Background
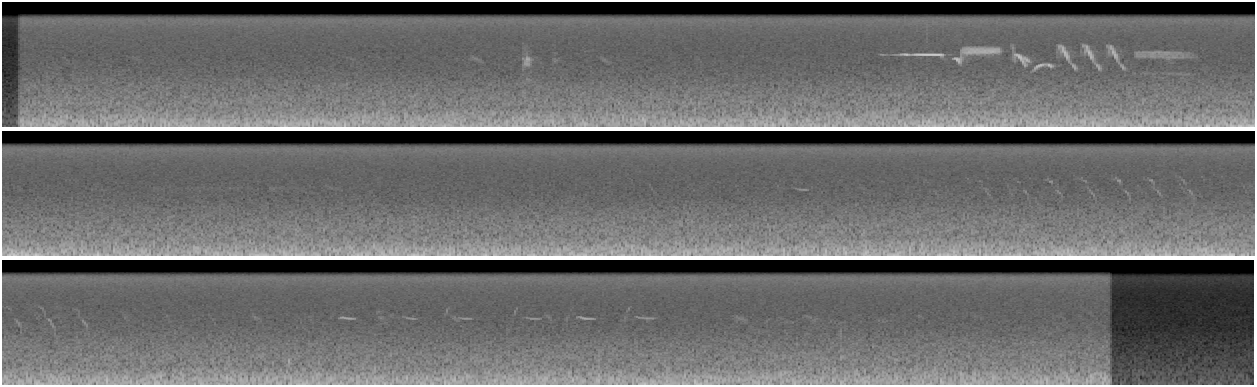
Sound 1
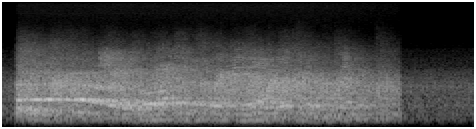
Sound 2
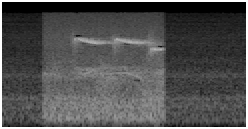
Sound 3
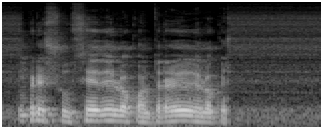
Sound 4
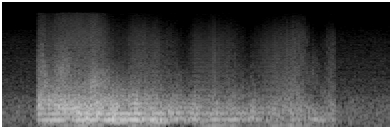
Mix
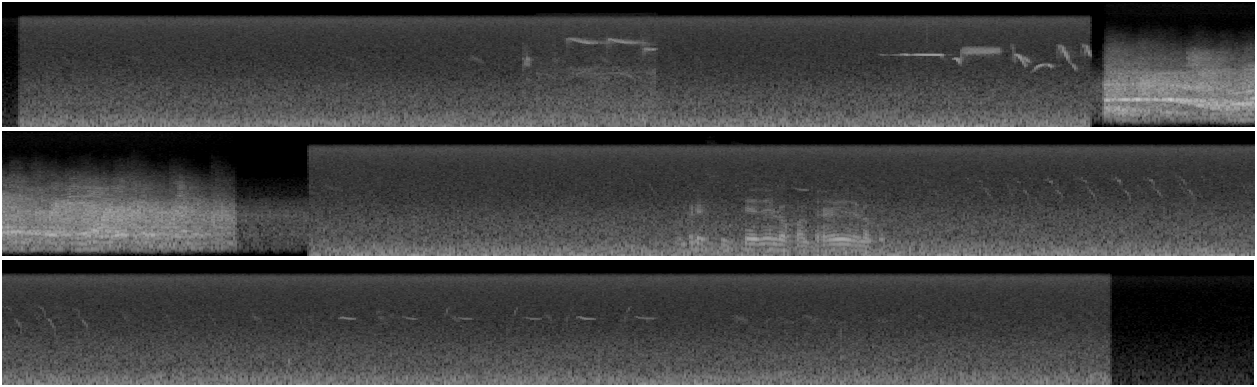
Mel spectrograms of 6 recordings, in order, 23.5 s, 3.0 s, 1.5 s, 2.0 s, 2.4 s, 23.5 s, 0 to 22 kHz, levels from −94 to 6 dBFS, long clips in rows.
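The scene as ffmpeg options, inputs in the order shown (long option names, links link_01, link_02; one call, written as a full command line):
ffmpeg -i bed.wav -i cue0.wav -i cue1.wav -i cue2.wav -filter_complex "[0:a]volume=-18dB,asplit=2[link_01][link_02];[link_01]atrim=end=6.804[link_03];[1:a]atrim=end=2.95,asetpts=PTS-STARTPTS,volume=-2dB[link_04];[link_02]atrim=start=9.746[link_05];[2:a]atrim=end=1.52,asetpts=PTS-STARTPTS,volume=-16dB,afade=type=in:duration=0.004:curve=hsin,afade=type=out:start_time=1.516:duration=0.004:curve=hsin,adelay=3080[link_06];[3:a]atrim=end=1.99,asetpts=PTS-STARTPTS,volume=-17dB,afade=type=in:duration=0.004:curve=hsin,afade=type=out:start_time=1.986:duration=0.004:curve=hsin,adelay=11950[link_07];[link_03][link_04]acrossfade=duration=0.004:curve1=hsin:curve2=hsin[link_08];[link_08][link_05]acrossfade=duration=0.004:curve1=hsin:curve2=hsin[link_09];[link_09][link_06][link_07]amix=inputs=3:normalize=0" out.wav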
